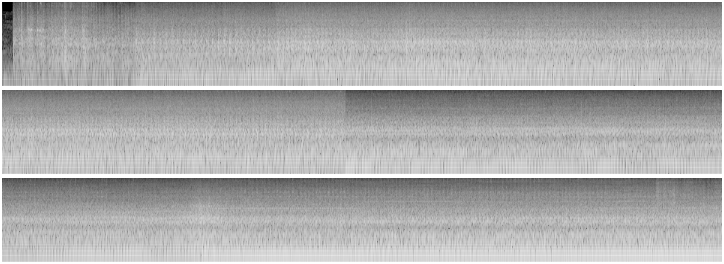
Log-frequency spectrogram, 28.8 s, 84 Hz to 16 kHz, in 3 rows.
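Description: Steady engine sound like a diesel tractor running under light load. Its pitch and pattern change abruptly several times, about 2, 4, 14 and 22 seconds in.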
